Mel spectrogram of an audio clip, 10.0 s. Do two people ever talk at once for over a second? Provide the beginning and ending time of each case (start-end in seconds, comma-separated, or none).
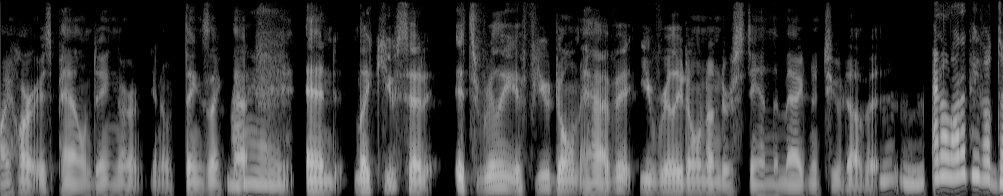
none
